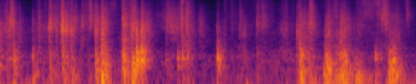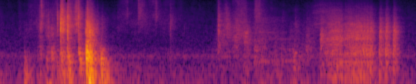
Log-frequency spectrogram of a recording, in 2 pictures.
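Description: A Thai cat pouncing on a feather wand toy: irregular thumps and knocks of its paws and body hitting the floor and the toy's stick tapping down, coming thick and fast for about eight seconds, then thinning out.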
